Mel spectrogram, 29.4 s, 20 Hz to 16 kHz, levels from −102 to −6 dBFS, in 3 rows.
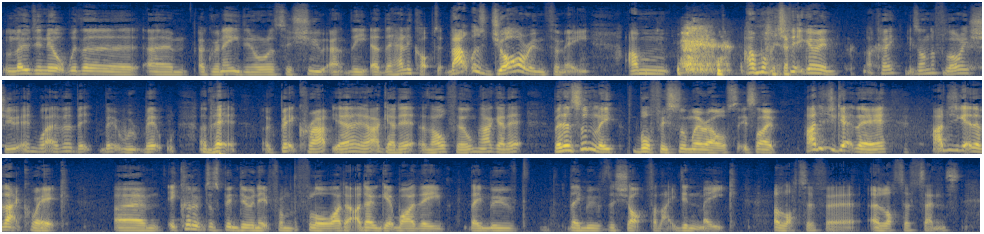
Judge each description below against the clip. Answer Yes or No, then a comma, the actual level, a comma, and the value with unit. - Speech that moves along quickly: Yes, fast, 230 wpm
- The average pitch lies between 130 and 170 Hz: Yes, low, 135 Hz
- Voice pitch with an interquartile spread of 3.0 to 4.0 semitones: No, average, 4.8 semitones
